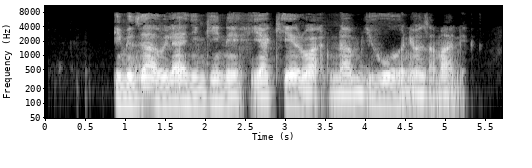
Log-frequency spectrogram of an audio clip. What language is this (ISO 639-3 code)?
swa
